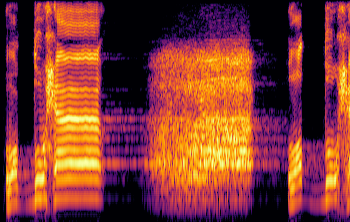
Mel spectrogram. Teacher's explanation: ضاد پر پیش ہے ہونٹوں کو گول کر کے پڑھیں گے اور ضاد کو پر پڑھیں گے اس لیے کہ حروف مستعلیہ میں سے ہے اور والضحى ہا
